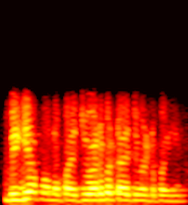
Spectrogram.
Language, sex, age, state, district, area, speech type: Odia, male, 45-60, Odisha, Nabarangpur, rural, conversation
